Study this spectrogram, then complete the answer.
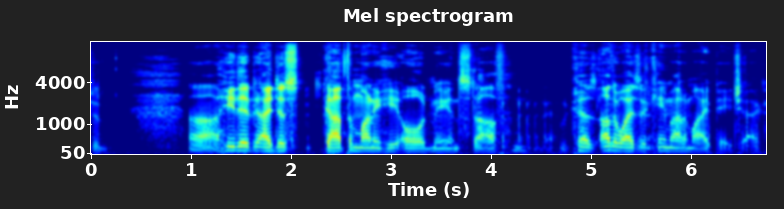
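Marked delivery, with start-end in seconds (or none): none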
